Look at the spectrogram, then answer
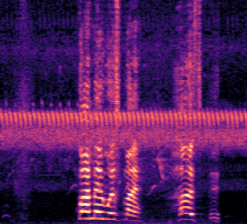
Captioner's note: none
